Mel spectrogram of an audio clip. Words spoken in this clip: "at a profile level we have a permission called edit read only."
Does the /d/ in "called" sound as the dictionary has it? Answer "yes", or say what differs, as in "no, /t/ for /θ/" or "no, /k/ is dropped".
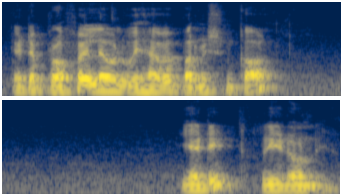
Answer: no, /d/ is dropped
